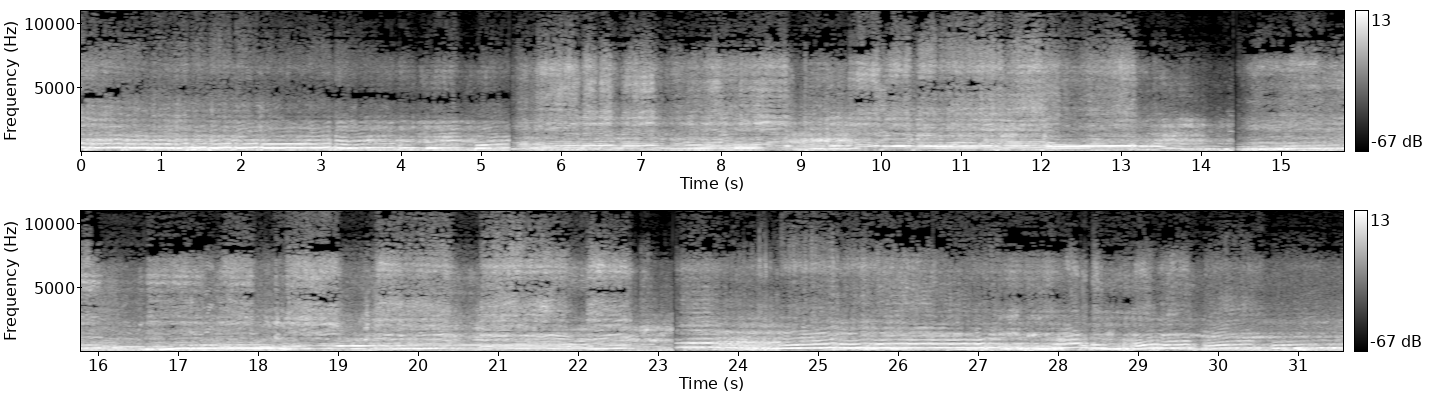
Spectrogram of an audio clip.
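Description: Drift cars sliding sideways: engines held at high revs, the pitch repeatedly rising and dipping with throttle, over the sound of sliding, smoking tyres. The sound breaks off abruptly three times as a different car takes over.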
